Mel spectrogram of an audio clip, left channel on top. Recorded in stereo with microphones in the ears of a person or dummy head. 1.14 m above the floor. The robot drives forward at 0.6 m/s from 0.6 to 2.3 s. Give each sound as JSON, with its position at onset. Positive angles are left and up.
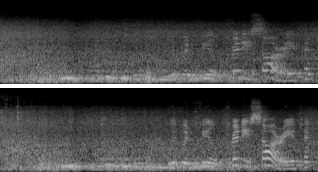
{"t": 1.7, "sound": "a woman speaking", "side_deg": -25, "distance_m": 1.0}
